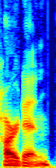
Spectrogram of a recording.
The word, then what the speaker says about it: Hawarden: Eventually, Lucas admits to his real name being Thomas Harden, spelled H-A-W-A-R-D-E-N, but pronounced Harden.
